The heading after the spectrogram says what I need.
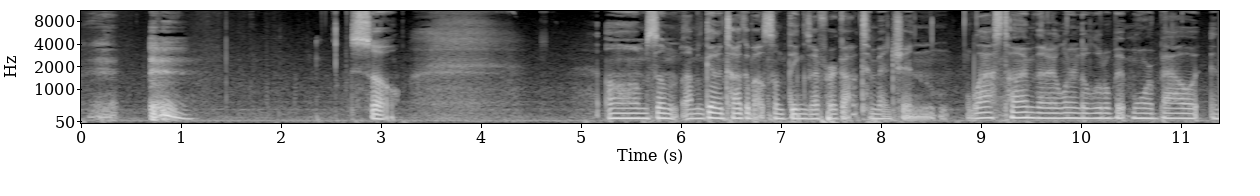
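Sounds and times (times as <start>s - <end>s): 
person with a dry throat coughing and clearing throat: 0.0s - 1.2s
speech: 2.9s - 3.2s, 5.3s - 11.3s.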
